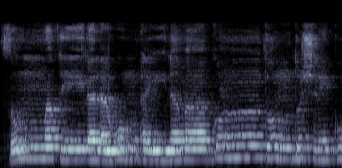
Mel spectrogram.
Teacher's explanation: ثا کو نرمی سے ادا کریں گے اور میم مشدت پہ غنہ ہے.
